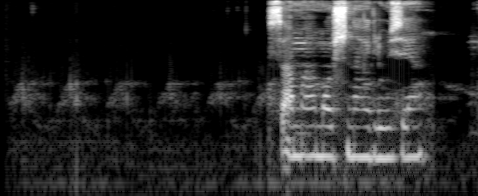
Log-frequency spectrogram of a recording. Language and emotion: Russian, neutral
